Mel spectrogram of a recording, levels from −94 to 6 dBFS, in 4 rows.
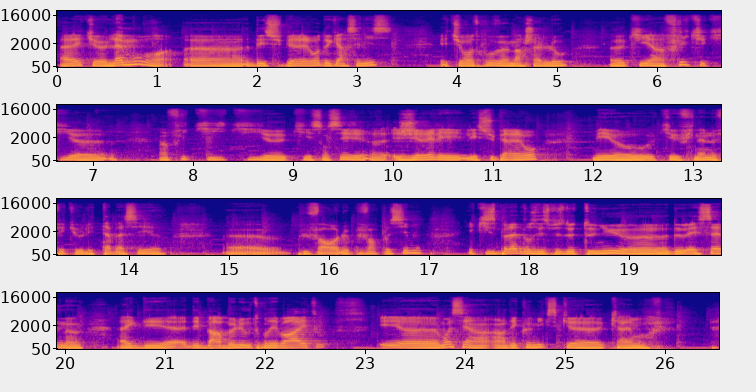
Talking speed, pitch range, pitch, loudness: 190 wpm, 125-150 Hz, 135 Hz, -17 LUFS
